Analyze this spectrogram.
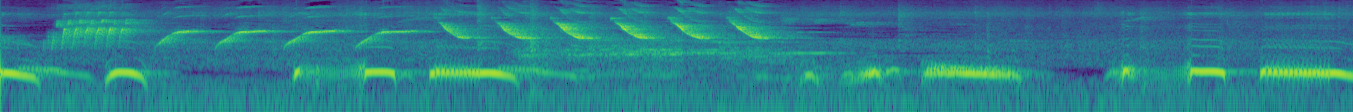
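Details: Spotted dove repeating soft, hollow, arching coos. Bright upslurred whistles and descending chirps from another bird run through the first half.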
